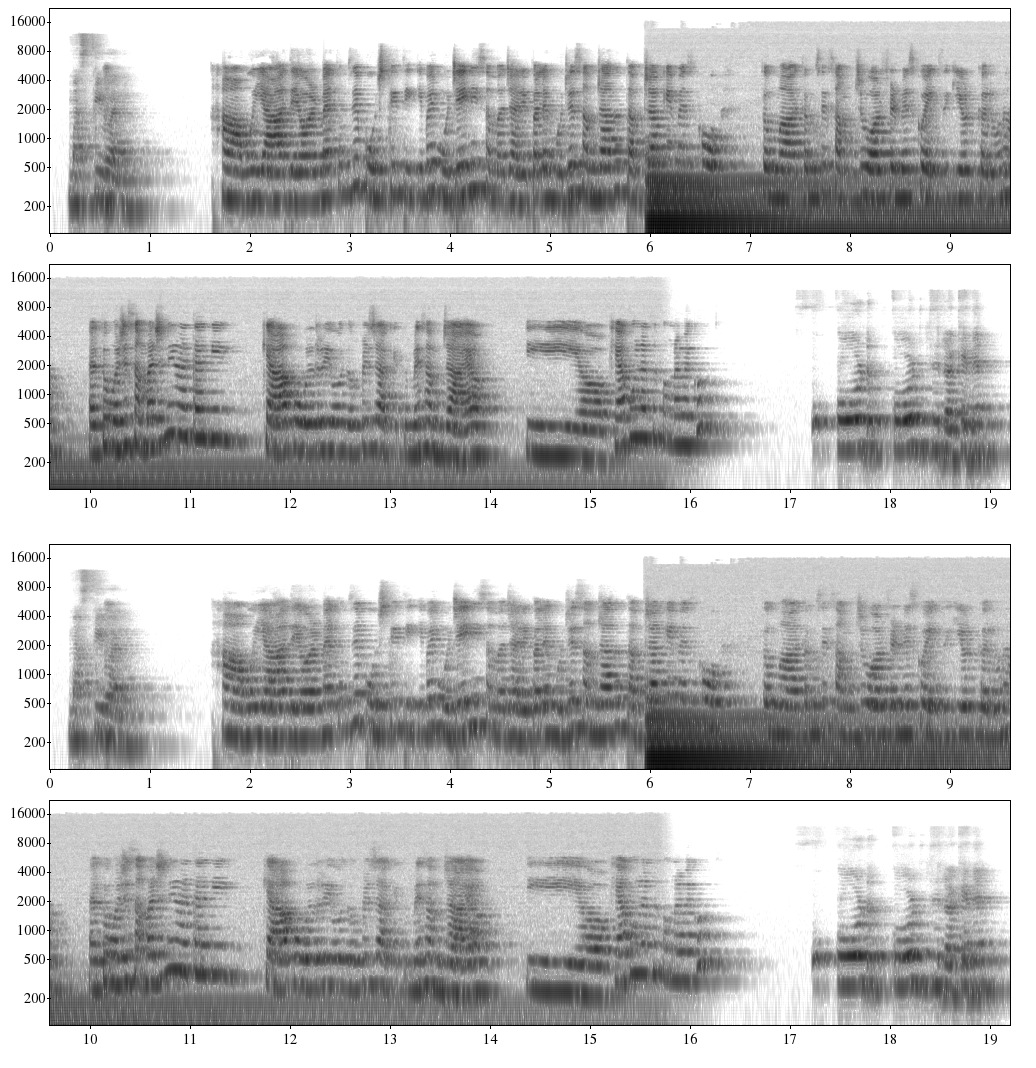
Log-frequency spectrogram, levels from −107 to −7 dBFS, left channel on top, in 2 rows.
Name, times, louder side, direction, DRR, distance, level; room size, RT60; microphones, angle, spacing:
voice 1, 0.2-0.9 7.6-7.7 17.5-18.9, left 1 dB, 25° left, -2 dB, 0.9 m, -34 dB
voice 2, 1.7-6.7 7.1-9.6 10.0-11.5 11.7-13.9 14.4-16.0, left 3 dB, 80° left, 2 dB, 0.5 m, -34 dB
sound 1, 5.9-15.7, left 1 dB, 85° right, 1.0 m, -26 dB
3.9 x 2.6 x 2.7 m, 0.68 s
head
